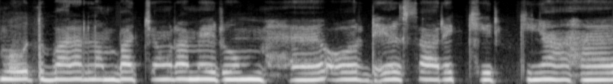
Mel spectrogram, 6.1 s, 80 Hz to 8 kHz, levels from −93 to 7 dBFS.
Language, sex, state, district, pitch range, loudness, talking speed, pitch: Hindi, female, Jharkhand, Palamu, 240-255 Hz, -10 LUFS, 115 wpm, 250 Hz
